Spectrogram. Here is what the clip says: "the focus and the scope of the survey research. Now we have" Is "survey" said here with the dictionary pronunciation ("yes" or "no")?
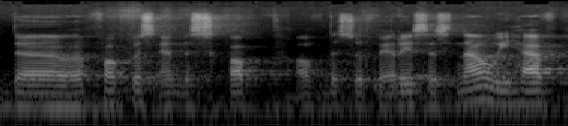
no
